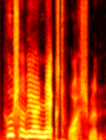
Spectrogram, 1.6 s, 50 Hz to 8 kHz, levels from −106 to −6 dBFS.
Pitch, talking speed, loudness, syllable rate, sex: 275 Hz, 225 wpm, -16 LUFS, 5.0 syllables/s, female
